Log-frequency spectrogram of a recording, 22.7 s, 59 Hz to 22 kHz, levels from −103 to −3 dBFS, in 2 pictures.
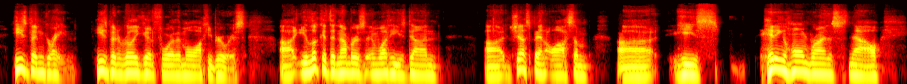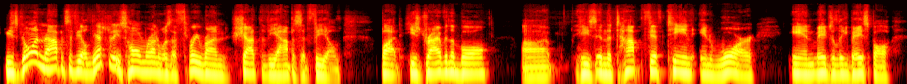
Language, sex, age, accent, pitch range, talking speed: English, male, 50-69, American, 115-145 Hz, 170 wpm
